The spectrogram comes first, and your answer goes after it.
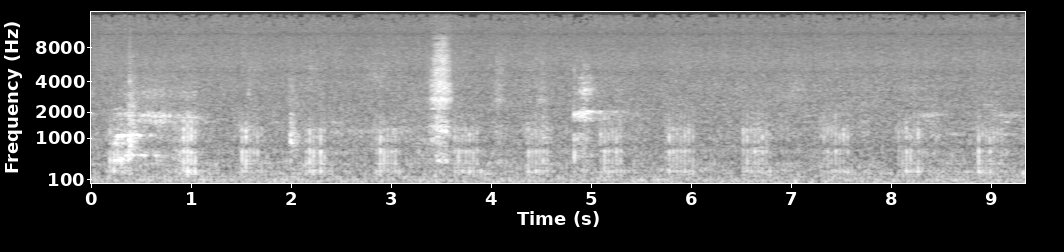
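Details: An 11-year-old female house cat, described as cranky, purrs loudly indoors while perched up high; soft rhythmic pulses repeat roughly twice a second under a low steady hiss.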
